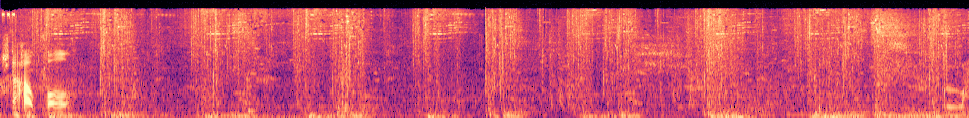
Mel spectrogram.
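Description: Gunfire cracks in quick bursts.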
